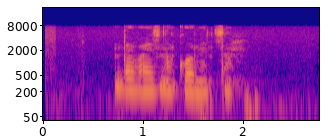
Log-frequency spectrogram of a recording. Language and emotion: Russian, neutral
